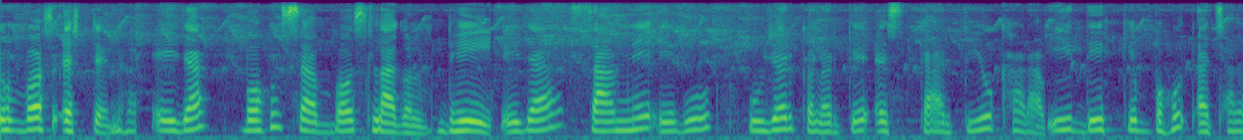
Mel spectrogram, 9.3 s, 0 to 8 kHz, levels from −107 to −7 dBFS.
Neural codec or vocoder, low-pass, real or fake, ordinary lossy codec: none; 7.2 kHz; real; none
